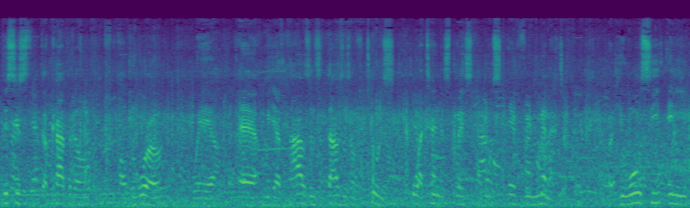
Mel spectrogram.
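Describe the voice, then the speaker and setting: Earnest man outdoors. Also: on the high side. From Democratic Republic of Congo. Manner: earnest and urgent, hesitant with frequent fillers. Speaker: activist speaking to camera. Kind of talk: impassioned outdoor address to camera. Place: outdoors on a large public mall. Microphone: phone camera. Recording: loud outdoor background noise.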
